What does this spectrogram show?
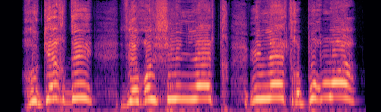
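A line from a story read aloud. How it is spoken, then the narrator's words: Shouting. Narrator (French): crie Tigrou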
